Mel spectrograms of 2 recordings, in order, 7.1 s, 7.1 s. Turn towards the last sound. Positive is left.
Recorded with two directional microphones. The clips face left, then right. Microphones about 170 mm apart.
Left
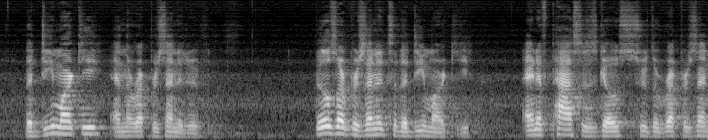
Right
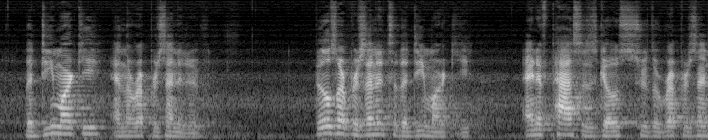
turn(degrees=30)  # may be behind; listen again after turning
